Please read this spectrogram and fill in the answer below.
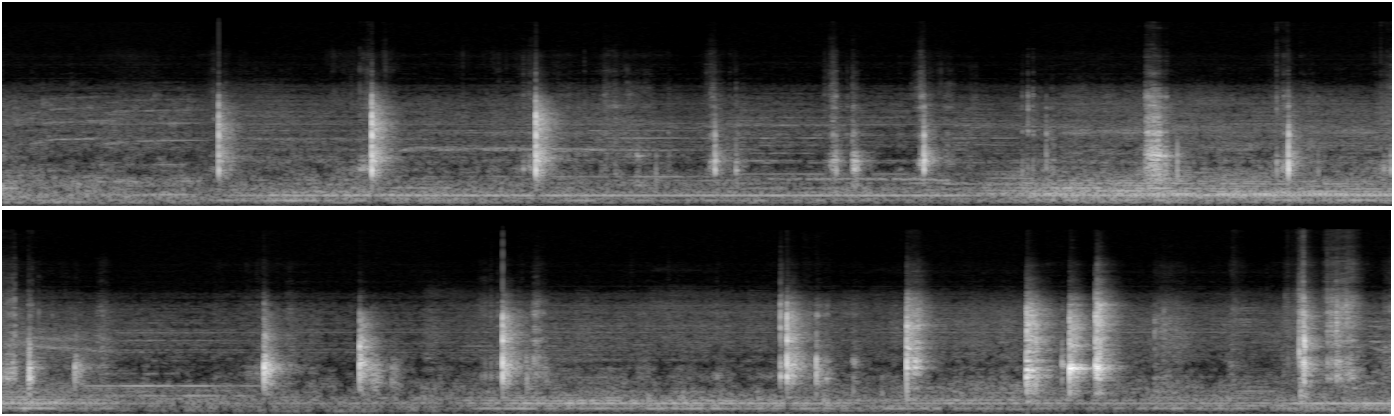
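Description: Kitchen knife chopping food on a wooden cutting board: sharp, separate knocks every second or two, a few coming in quick runs near the end, over steady background music.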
